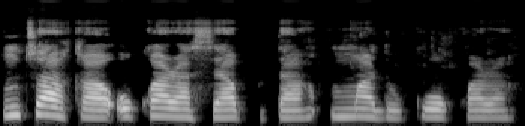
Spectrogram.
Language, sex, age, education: Igbo, female, 15-29, tertiary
